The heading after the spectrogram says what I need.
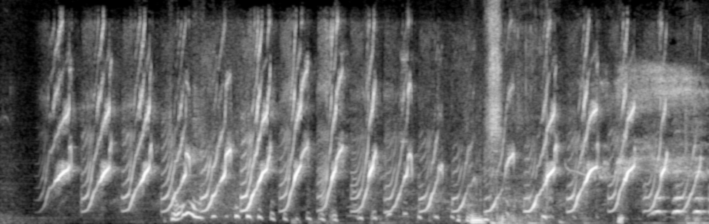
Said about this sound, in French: C'est un oiseau? Non plus? C'est un animal apprivoisé que tu peux avoir à la maison. Ah, OK. Une perruche, hein? Non, c'est une gerboise. Un c'est une petite gerboise.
